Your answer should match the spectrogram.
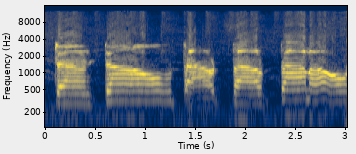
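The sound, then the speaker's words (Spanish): A voice imitates a doorbell with five short, buzzy tones in a steady on-off rhythm, each about half a second long, loud. “Echando humo, tío, y me suena el timbre, tío.”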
